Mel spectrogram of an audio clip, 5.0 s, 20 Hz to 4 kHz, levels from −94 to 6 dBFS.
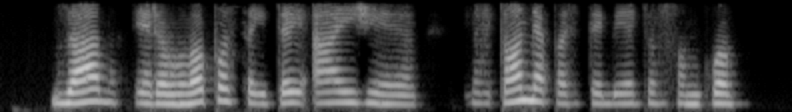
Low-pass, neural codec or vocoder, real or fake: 3.6 kHz; codec, 16 kHz, 0.5 kbps, X-Codec, HuBERT features, trained on general audio; fake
